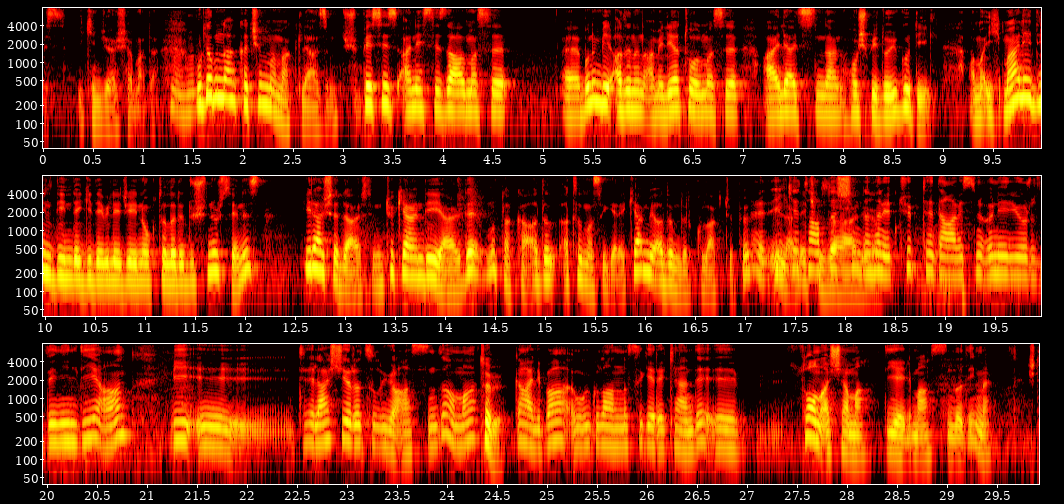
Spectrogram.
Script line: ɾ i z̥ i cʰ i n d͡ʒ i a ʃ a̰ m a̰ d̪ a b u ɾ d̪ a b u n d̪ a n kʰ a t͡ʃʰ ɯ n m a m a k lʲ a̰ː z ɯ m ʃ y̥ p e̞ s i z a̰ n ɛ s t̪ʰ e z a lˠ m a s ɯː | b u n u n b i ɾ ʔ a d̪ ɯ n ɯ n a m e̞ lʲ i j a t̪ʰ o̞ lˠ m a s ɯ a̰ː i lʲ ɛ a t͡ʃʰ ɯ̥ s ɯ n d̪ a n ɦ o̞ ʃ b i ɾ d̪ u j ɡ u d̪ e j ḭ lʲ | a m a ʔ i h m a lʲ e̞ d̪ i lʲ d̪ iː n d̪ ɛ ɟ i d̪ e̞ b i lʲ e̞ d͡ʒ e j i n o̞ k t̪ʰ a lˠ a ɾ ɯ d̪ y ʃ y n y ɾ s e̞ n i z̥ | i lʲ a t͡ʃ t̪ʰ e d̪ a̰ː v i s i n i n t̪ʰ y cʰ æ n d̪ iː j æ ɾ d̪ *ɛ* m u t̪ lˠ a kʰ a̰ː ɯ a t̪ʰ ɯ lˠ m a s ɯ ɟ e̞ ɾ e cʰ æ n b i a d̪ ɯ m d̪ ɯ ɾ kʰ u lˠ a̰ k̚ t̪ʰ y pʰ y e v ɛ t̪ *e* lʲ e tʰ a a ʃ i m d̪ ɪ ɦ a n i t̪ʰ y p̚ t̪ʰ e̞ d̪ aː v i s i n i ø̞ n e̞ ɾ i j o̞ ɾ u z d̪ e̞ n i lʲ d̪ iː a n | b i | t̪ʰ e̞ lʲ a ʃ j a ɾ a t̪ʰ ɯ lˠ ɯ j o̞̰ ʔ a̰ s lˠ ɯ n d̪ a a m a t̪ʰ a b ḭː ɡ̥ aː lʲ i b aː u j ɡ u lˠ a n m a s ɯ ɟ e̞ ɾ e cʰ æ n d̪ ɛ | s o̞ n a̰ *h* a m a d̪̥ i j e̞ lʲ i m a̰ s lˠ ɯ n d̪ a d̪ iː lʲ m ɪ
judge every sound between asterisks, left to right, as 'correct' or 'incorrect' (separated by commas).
correct, incorrect, incorrect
